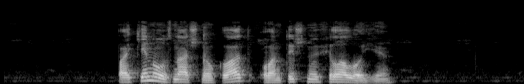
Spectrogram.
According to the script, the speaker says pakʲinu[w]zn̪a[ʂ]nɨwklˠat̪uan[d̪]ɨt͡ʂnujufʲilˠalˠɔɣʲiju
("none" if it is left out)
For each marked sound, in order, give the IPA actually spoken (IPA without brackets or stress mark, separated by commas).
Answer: w, t͡ʂ, t̪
